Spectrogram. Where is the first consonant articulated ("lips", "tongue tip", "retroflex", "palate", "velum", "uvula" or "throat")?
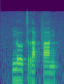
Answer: tongue tip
